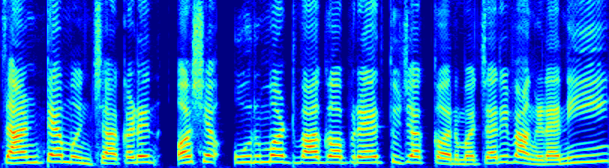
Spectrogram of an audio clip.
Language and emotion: Goan Konkani, angry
